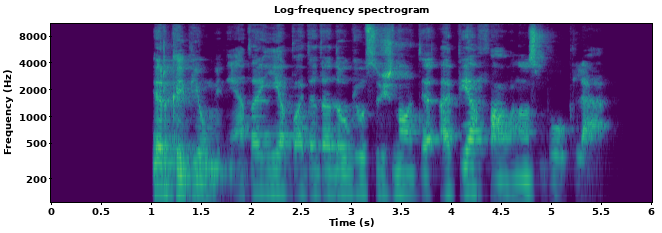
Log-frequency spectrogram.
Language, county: Lithuanian, Vilnius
